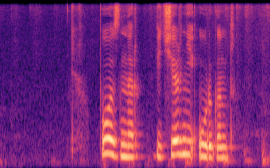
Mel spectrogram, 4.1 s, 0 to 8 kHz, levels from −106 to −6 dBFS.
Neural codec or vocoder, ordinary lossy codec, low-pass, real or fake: none; none; 7.2 kHz; real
